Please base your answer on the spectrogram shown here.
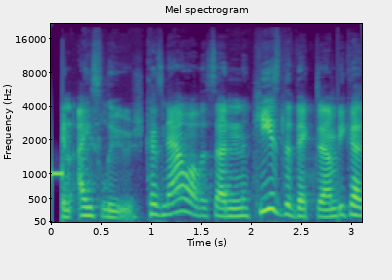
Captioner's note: beep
